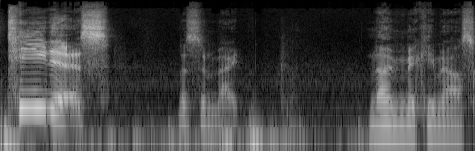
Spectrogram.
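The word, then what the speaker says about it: Tidus: asked everyone, "Hey, how how's Titus pronounced again? Is it Titus or Tetus? And they were like, "Oh, it's Tetus."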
